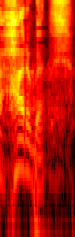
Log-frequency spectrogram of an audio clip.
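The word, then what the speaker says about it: herb: अगर आर लिखा हो तो इस ई का जो उच्चारण होगा आ के रूप में होगा। आ मतलब इसको हम आ लिखेंगे, जैसे यच से लिखेंगे ह, ई के साथ आर है तो इसका उच्चारण आ होगा, आर से लिखेंगे र, और बी से ब, तो यह हो गया हर्ब।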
